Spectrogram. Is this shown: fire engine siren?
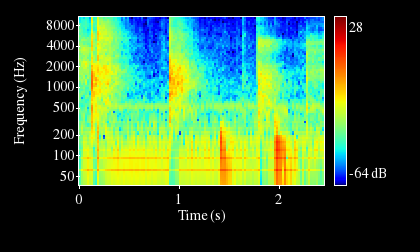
no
